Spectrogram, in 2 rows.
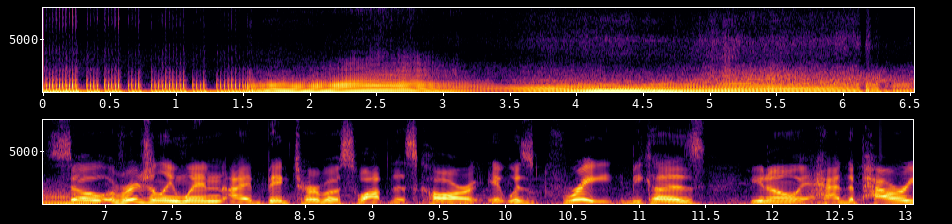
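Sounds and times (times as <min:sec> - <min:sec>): car engine accelerating: 0:00.0 - 0:07.0.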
